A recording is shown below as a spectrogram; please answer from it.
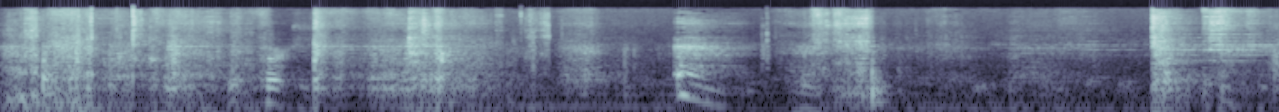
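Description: Junk and scrap metal being handled and shifted about: irregular clattering and knocking, densest in the first two seconds, with a sharp knock just before the end. A voice is heard briefly in the middle.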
